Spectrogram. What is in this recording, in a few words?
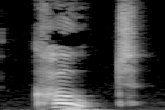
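"coat", English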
